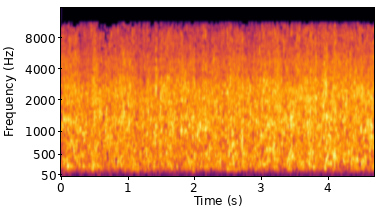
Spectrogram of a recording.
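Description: Steady rain falls on the open water of an irrigation reservoir, a dense, even hiss of drops that stays constant and fairly soft throughout, with no voices.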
